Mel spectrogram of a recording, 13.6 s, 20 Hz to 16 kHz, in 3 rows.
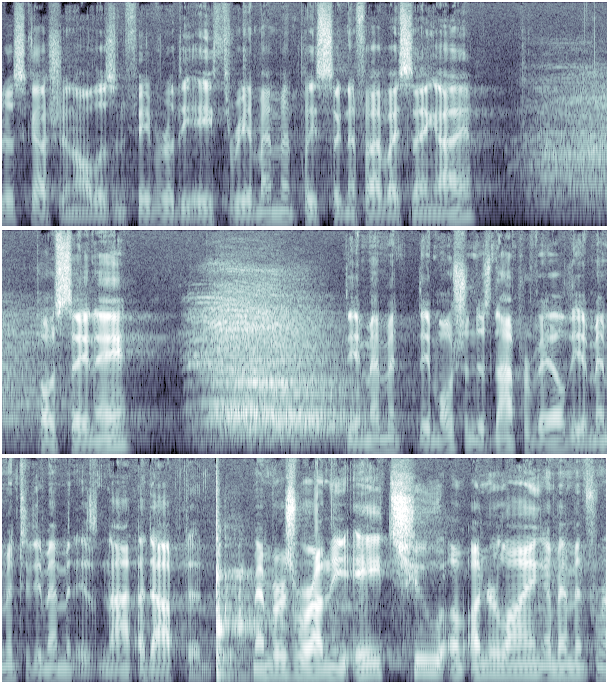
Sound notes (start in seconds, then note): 9.4 chorus of ayes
